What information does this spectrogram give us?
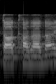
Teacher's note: त थ द द, ये दंत से उच्चारण होता है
